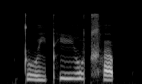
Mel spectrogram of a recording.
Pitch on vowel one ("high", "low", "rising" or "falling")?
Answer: low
